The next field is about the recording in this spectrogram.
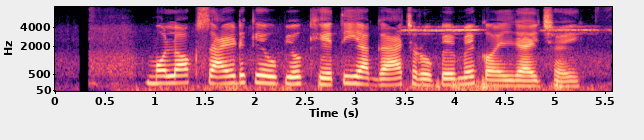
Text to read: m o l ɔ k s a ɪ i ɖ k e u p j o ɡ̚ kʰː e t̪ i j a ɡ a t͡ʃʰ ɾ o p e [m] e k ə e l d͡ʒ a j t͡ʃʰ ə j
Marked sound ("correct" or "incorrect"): correct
